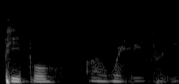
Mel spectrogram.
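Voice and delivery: unvoiced, urgent whisper.

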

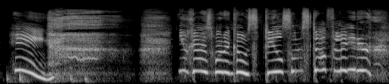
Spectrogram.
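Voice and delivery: very high, squeaky, mischievous chipmunk voice. Taking a turn doing voices for the group: mischievous chipmunk voice. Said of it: "This is a little mischievous chipmunk".

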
